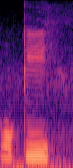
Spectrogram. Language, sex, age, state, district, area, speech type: Sindhi, female, 30-45, Uttar Pradesh, Lucknow, rural, spontaneous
